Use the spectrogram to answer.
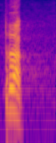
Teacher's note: ट्र पे देखिए जिह्वा कंपन कर रही है, रा की ध्वनि आ रही है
